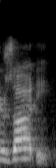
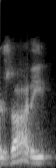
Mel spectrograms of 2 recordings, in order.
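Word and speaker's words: Tsadi: It's pronounced as I read it as a capital T lower Z. It's not S or TS, or it's tz, like a zitzi.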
